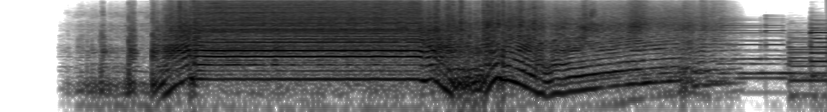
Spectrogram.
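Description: Racing car engine revving. It climbs steeply and holds high revs for about two seconds, then drops and climbs again as if through gear changes. Guitar music comes in near the end.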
